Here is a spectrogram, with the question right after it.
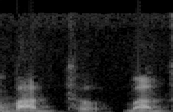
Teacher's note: দেখো অটো একটা দ চলে আসছে মাঝখানে। তাই এখানে কিন্তু ধটা দুইবার হবে না।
